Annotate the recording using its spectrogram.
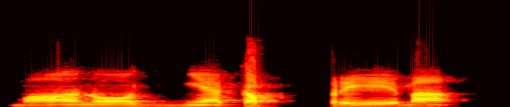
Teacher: At the joining, Twadrupamanognakaprema, because the pra is a samyukta akshara, it is like we have a double pa here, a pa with a pa. So you have to say Manognakaprema.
